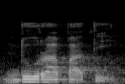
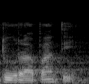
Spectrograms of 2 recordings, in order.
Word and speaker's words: ndurapati: Merpati dalam bahasa karonya itu ndurapati. Ndu ya, pakai nd. Ndurapati. Ndurapati, bukan durapati, tapi ndurapati pakai nd.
